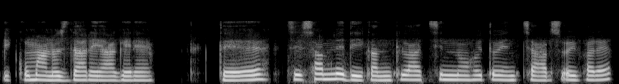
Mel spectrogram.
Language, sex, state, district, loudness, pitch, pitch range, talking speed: Chakma, female, Tripura, West Tripura, -14 LUFS, 205 Hz, 195-220 Hz, 145 wpm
